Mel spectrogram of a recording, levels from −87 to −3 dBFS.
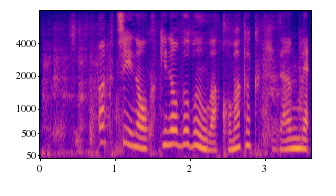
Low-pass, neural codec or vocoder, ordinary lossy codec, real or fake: none; codec, 16 kHz, 0.8 kbps, ZipCodec; none; fake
